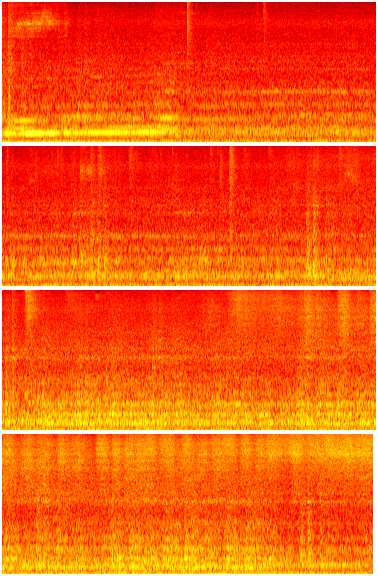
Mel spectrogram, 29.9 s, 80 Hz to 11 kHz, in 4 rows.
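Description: Running sound inside a Sotetsu 9000 series electric train car: a rising motor whine for the first few seconds that then stops, followed by steady rumble of the wheels on the rails with scattered clicks over rail joints.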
